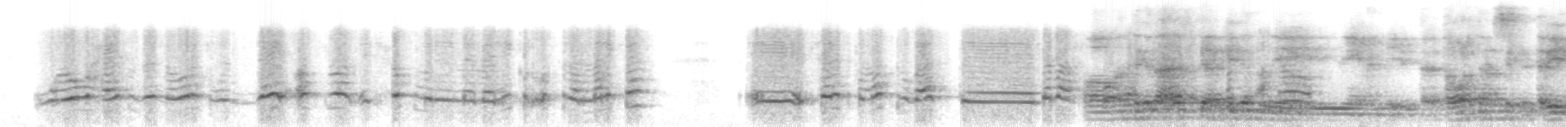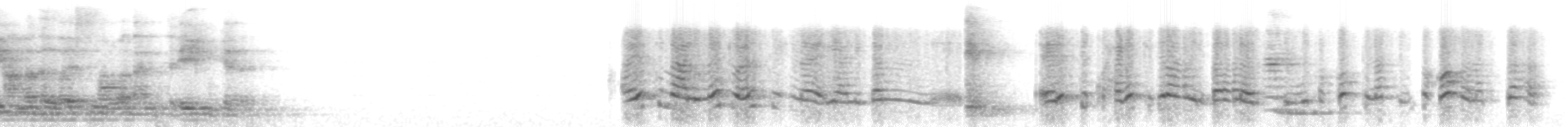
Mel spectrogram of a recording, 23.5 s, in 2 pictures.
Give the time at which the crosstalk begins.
8 s

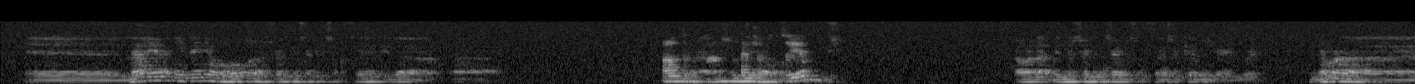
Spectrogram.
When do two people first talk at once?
7 s

